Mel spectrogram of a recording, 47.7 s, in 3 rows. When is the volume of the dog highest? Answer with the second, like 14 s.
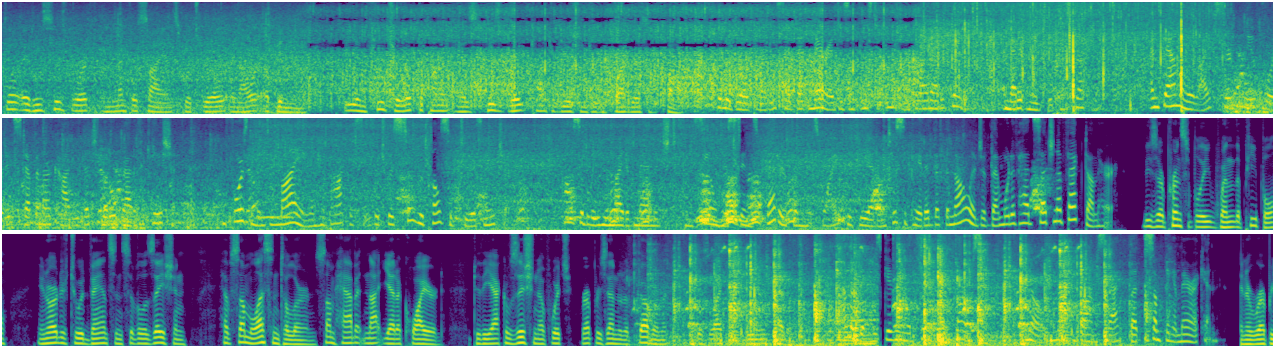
25 s.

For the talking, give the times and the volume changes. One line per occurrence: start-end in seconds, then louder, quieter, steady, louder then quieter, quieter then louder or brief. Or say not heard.
0.0-47.6 steady.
